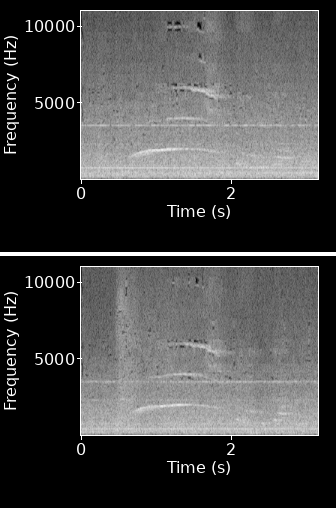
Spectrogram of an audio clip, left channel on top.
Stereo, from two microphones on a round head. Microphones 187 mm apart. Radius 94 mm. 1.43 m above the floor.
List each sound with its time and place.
0.6 s singing: 45° left (ahead or behind), 5.5 m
